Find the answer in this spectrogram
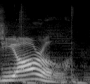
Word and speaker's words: Jarl: a barbarian frost giant yarl but yarl is spelled jarl with a j confusing but at least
